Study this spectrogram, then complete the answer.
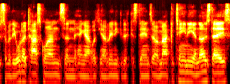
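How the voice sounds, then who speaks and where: A man speaks with a New Zealand accent at a very deep, low pitch and ordinary pitch variation. The background is quiet. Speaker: company founder and CEO. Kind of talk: podcast interview.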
